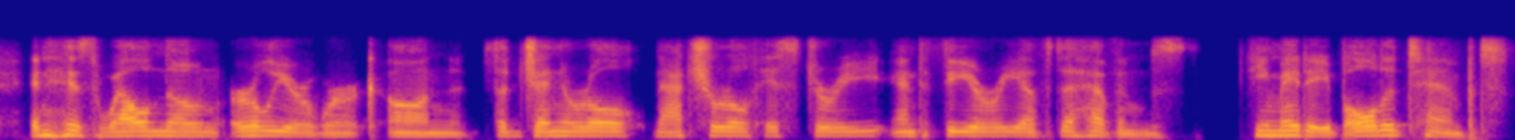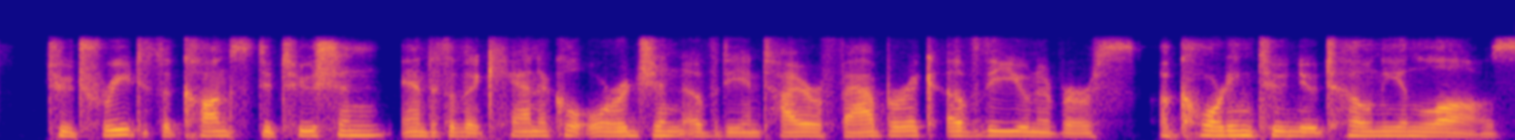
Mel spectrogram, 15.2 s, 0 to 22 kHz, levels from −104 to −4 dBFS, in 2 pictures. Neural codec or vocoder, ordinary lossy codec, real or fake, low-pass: codec, 16 kHz in and 24 kHz out, 0.9 kbps, LongCat-Audio-Codec, fine tuned four codebook decoder; Opus, 32 kbps; fake; 7.2 kHz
